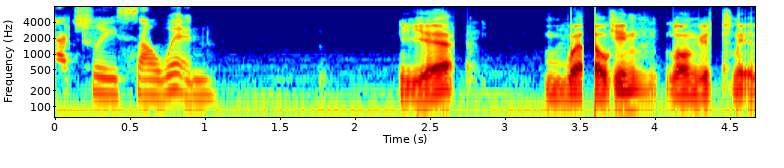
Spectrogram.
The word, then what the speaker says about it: Samhain: it's actually Samhain.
